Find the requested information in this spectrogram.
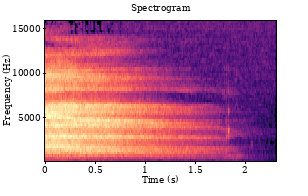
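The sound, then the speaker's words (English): A long, deep exhale during a guided breathing exercise, a breathy rush of air that starts loud and fades gradually into silence over about two seconds. “Let's take a really full breath in through the nose, out through the mouth.”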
